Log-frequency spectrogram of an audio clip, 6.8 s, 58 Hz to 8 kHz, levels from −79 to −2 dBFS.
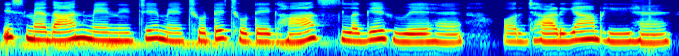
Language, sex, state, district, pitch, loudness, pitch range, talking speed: Hindi, female, Jharkhand, Garhwa, 225 Hz, -13 LUFS, 210-260 Hz, 130 wpm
